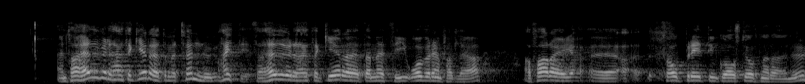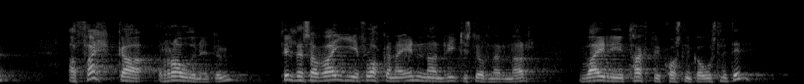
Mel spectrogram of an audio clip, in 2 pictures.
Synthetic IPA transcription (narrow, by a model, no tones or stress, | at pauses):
ɛnθaðɦɛvðʏvɛːɾɪðhajht̪acɛːɾaðɛt̪amɛðt̪ʰvɛnːʏmɦajht̪ɪθaðɦɛvðʏvɛɾɪðhajht̪aðcɛːɾaðɛht̪ːamɛðθiɔːvʏɾejnfajt̪lɛɣa | a̰ðfaːɾai | θawpɾeːt̪iŋkʏawst̪jowɾt̪naɾaːðʏnʏ | aðfajhkaraːwðʏneːt̪ʏm | t̪ʰɪlθɛsːavaːjɪflɔhkanaɪnːanriːcɪst̪jowɾt̪naɾɪnːaɾ̥ | vaːjɾɪit̪ʰaxt̪vɪðkʰɔst̪niŋkaust̪lɪːt̪ɪn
